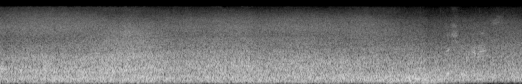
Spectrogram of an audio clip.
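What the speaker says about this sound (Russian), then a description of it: "Шум воды." Loud, steady rush of river water flowing past the town hall in Bamberg, a continuous broadband roar that fills the whole clip without pause.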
